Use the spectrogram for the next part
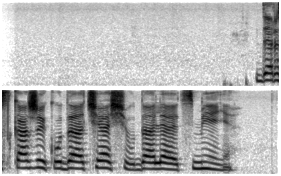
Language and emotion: Russian, angry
